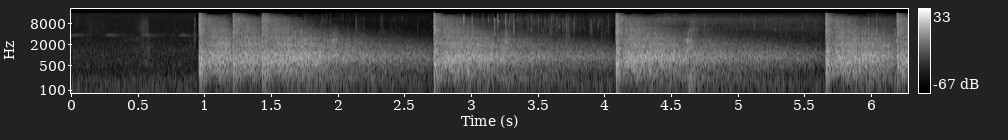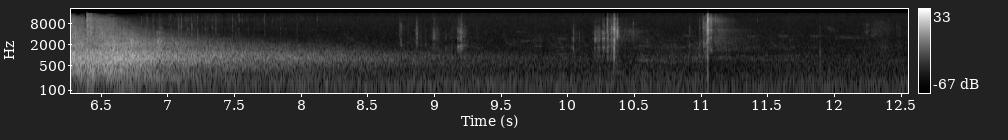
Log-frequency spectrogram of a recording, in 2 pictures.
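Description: A Smith & Wesson Shield 9mm pistol fired in a string of shots over about five seconds, drawn from an inside-the-waistband holster, each report trailing off in a long rolling echo. A couple of small sharp clicks follow near the end.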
